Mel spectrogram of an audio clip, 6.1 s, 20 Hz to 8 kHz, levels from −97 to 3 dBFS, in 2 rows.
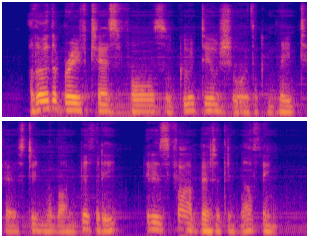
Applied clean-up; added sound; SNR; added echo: neural separator model SepFormer DNS4.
